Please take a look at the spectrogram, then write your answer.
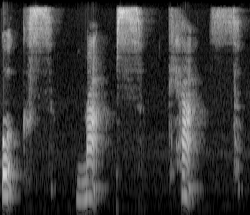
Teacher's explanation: after these unvoiced sounds this s sound is produced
